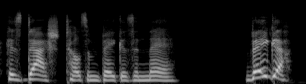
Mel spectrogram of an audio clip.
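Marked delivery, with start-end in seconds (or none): 2.4-2.9 loud, high shouted name; shouting. Acted. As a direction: yell her name across the shop. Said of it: "Mali shouts".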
